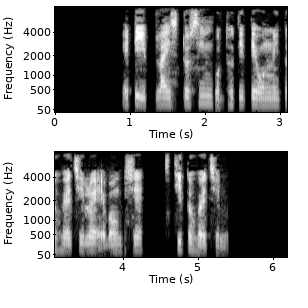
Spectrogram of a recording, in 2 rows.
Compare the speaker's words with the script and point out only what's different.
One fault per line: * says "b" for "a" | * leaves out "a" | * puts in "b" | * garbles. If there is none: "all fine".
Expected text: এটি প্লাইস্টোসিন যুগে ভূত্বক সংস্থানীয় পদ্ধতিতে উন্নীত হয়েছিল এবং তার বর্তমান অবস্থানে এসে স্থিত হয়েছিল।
* leaves out "যুগে ভূত্বক সংস্থানীয়"
* leaves out "তার বর্তমান অবস্থানে"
